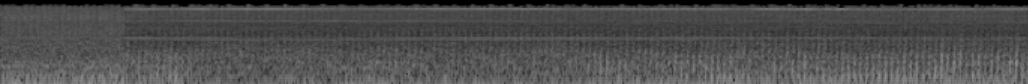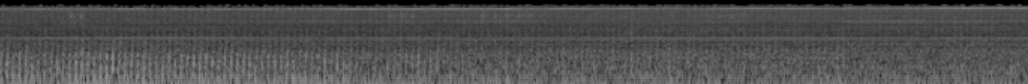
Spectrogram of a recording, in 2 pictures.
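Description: Helicopter flying: a steady low rotor chop under a faint turbine whine.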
